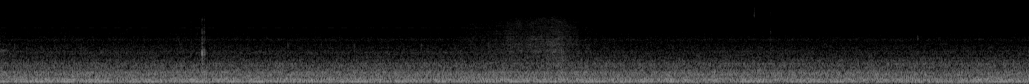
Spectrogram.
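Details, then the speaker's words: 1997 Mercury Grand Marquis 4.6L after new spark plugs, which cured a skip at idle and low rpm: a quiet, steady, even idle hum with no stumbles. Fuel trims are improving. "Well, I can tell right off the bat things are, I mean, it sounds really good."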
